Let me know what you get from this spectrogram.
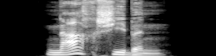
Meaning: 1. to push from behind 2. to add (i.e. to a message, statement, question)
- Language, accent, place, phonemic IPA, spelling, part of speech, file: German, Germany, Berlin, /ˈnaːxʃiːbn̩/, nachschieben, verb, De-nachschieben.ogg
